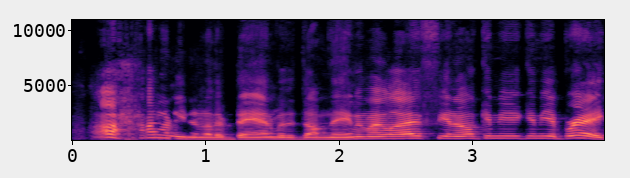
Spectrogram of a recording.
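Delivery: normal talking voice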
